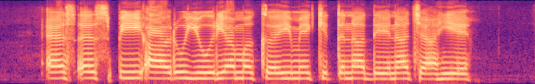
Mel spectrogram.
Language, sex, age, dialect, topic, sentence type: Maithili, female, 41-45, Angika, agriculture, question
